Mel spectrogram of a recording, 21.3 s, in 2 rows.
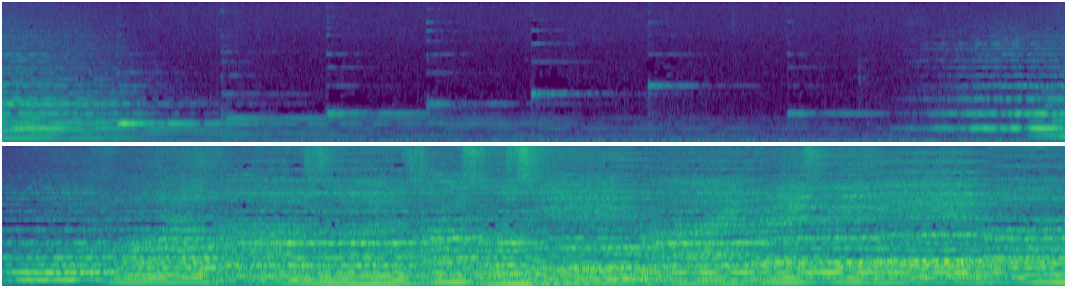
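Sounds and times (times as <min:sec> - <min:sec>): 
choir: 0:00.0 - 0:01.2, 0:09.9 - 0:21.2
orchestra: 0:00.0 - 0:03.4, 0:09.1 - 0:21.2.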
